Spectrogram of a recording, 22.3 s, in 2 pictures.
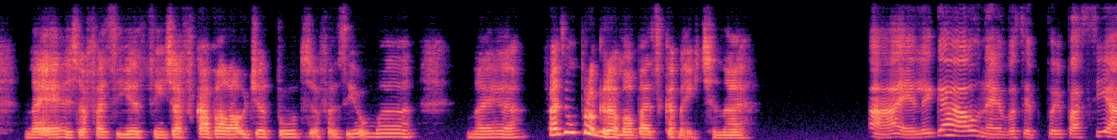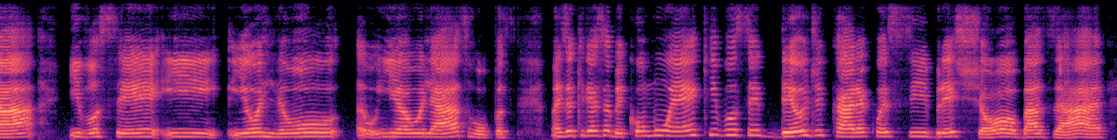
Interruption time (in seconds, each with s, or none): none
